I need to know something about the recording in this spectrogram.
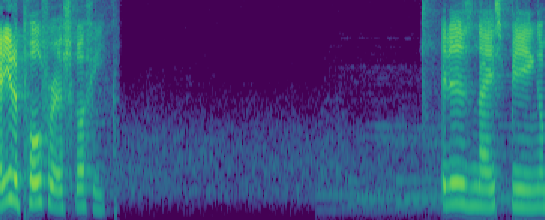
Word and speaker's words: Escoffier: Yeah, I call her Escoffier as a nickname instead of saying the fancy Escoffier like the French do and not pronounce their R's.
